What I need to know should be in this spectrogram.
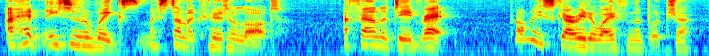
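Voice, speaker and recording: A woman reading a horror visual novel aloud as dramatic, expressive narration, as host of a gameplay video. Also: mid-range voice, quick pace, creaky, a little hiss or hum.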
